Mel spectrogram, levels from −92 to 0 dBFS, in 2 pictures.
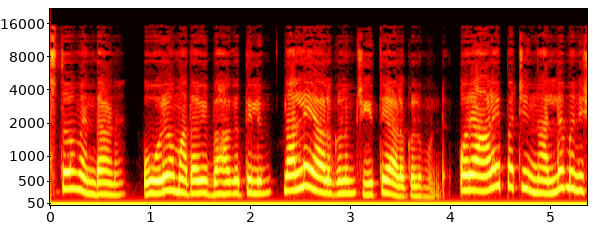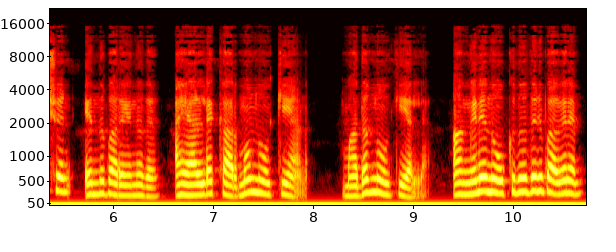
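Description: From start to finish there's a DC offset, the whole waveform sitting about -19 dBFS off zero; you won't hear it, but it eats headroom and parks steady energy at the very bottom.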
